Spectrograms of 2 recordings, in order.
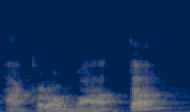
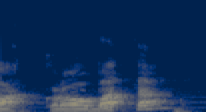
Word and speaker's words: acrobata: Você pode falar acrobata ou acróbata, crisântemo ou crisantemo, oceania ou oceânia, réptil ou reptil, projetil ou projétil. Então essas duas variantes, nessas palavrinhas aí, e mais algumas, tá?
